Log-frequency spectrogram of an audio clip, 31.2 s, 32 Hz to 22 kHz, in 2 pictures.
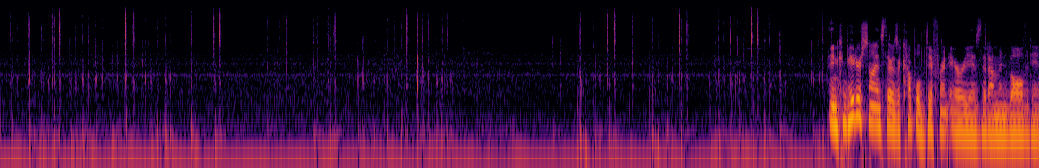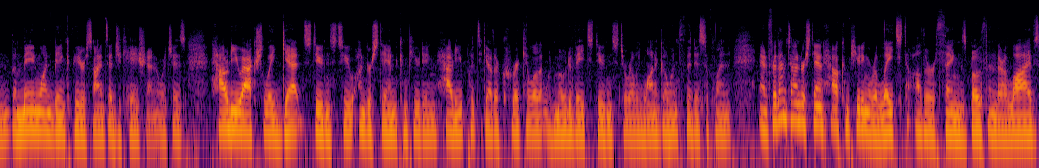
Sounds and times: Speech: 12.4 - 31.1.

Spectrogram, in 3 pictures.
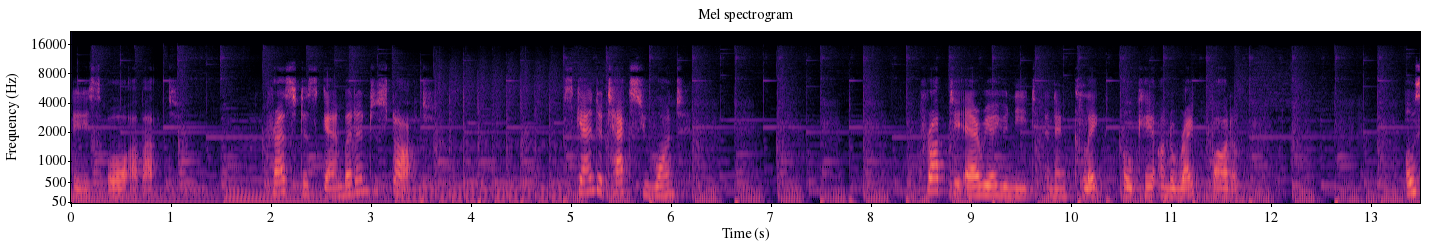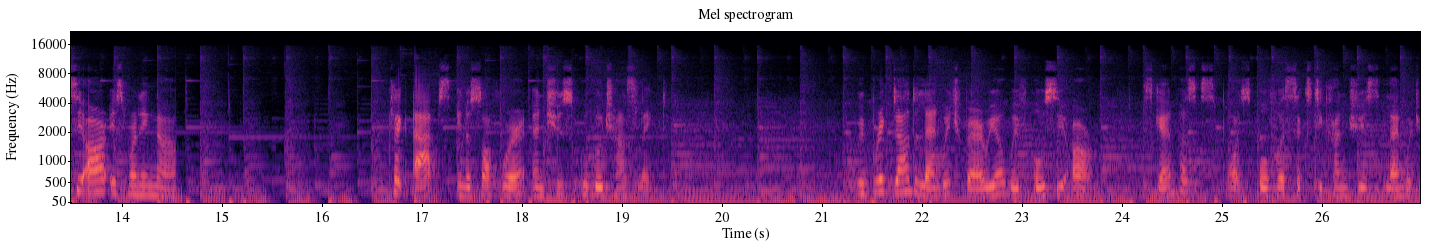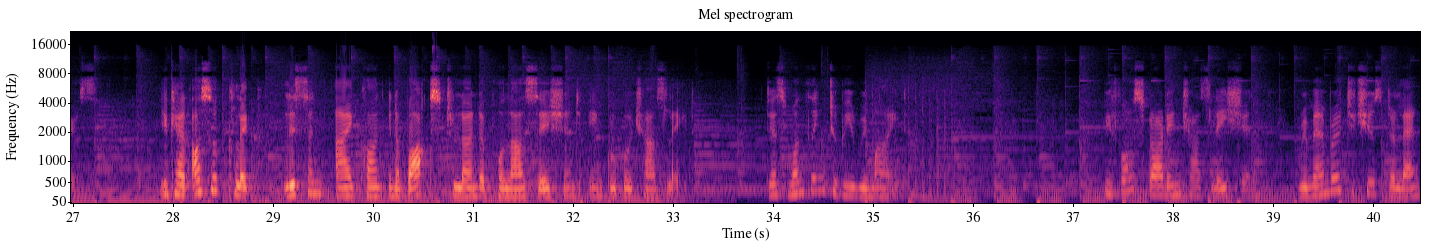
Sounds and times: Speech: 0.0 - 1.1, 2.0 - 3.6, 5.0 - 6.2, 8.5 - 11.8, 13.4 - 14.6, 16.7 - 19.4, 21.4 - 27.2, 27.9 - 33.2, 34.0 - 35.4, 37.3 - 40.4
Music: 0.0 - 40.4.

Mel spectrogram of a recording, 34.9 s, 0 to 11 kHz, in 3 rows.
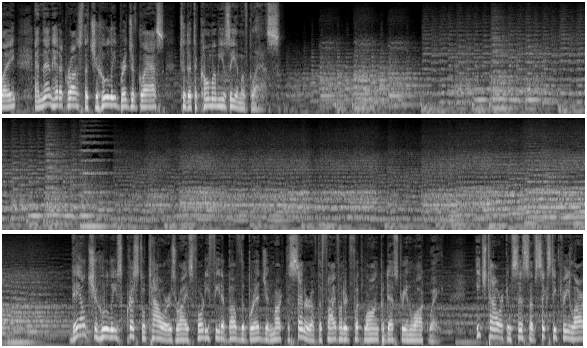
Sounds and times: Music: 0.0 - 34.9.

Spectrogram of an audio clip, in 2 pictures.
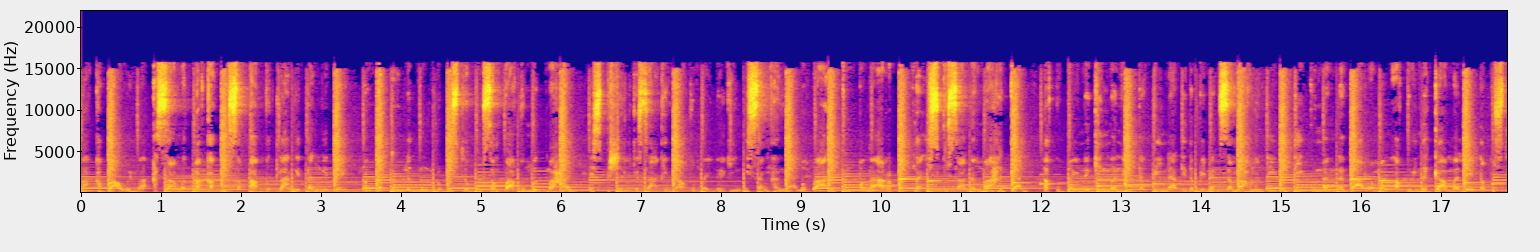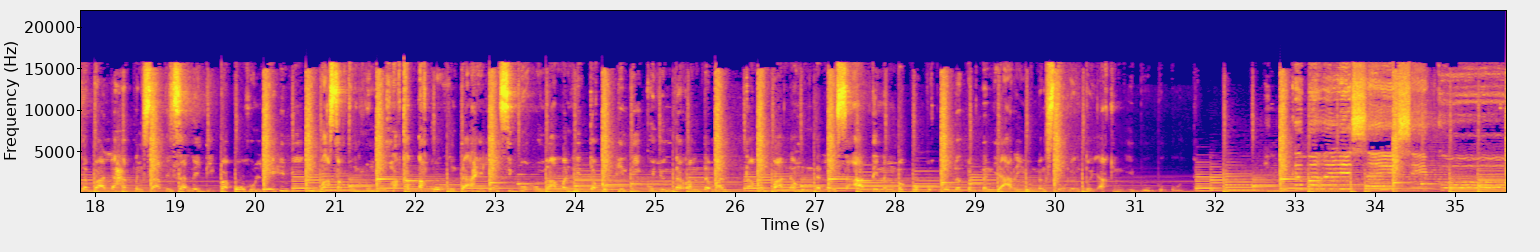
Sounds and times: Music: 0.0 - 35.6.

